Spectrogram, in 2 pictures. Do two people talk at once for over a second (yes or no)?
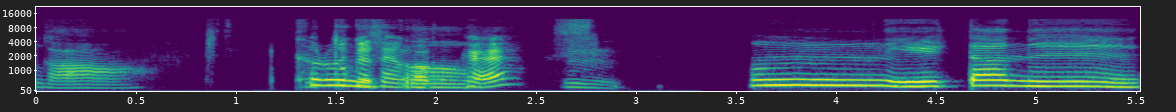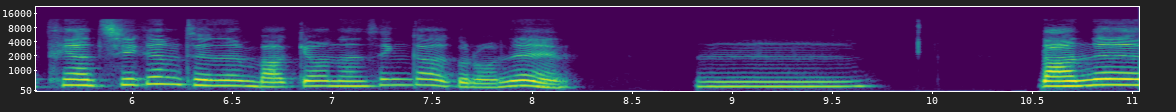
no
